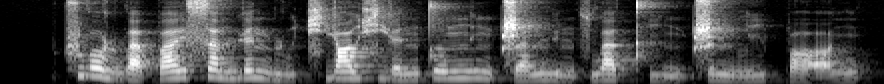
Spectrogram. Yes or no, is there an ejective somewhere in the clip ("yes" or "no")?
no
